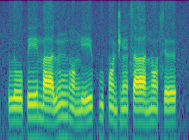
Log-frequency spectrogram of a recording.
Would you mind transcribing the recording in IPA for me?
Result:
l oː˨ p eː˧ m aː˨ l ũ˧ ɣ ɔ̃˨ ŋ eː˨˦ kʷ i˧ p ɔ̃˧ d͡ʒ ɛ̃˧ s aː˧ n ɔ̃˦˨ s ə˦

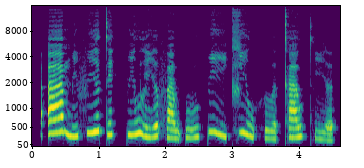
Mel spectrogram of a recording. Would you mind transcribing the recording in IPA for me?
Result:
ʔ aː˧˥ m i˩˧ f i˧˥ ə̯ t̪ e˧˥ k̚ p i˧˥ w l i˩˧ ə̯ f a˩ w ʔ uː˩˧ p iː˥˨ t͡ɕ i˥˨ w h u˧˩ ə̯ kʰ a˧˥ w t̪ʰ i˧˩ ə̯

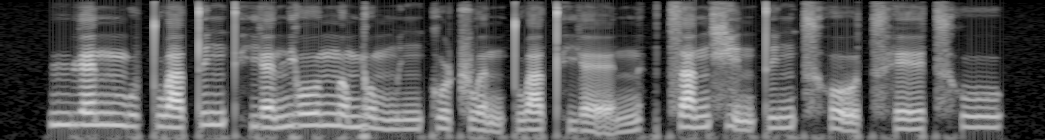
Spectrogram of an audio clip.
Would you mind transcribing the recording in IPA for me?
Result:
m ɥ ɛ˥ n m u˧˥ t̪ w ä˧˥ t̪ i˥ ŋ t̪ʰ j ɛ˧˥ n̪ j o˥ ʊ̯ n̪ ɤ˥ m j o˨ ʊ̯ m i˧˥ ŋ k u˧˥ ʈ͡ʂ w ə̰˨˩ n t̪ w ä˧˥ t̪ʰ j ɛ̰˨˩˦ n | t͡s a˧˥ n ɕ ḭ˨˩ n t̪ i˧˥ ŋ t͡sʰ o̰˨˩ ʊ̯ t͡sʰ e˧˥ ɪ̯ t͡sʰ u˥

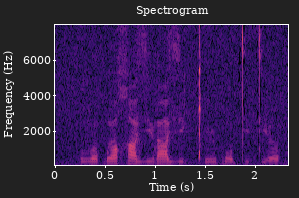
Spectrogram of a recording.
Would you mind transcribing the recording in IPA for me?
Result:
v ə ɓ ə χ a zʲ ʉ ɾ a zʲ e ǃʰ ʉ ɓ o tʲ ʉ tʲ ə

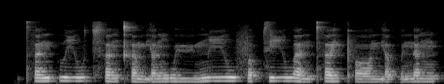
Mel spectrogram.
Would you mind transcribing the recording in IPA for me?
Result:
t̪ʰ ɐ˨˧ n kʷ iː˧ w t͡sʰ ɐ˨ ŋ kʰ ɐ˨˩ m j ɐ˨˧ ŋ w yː˨ m iː˥ w f ɐ˧ p̚ s iː˥ w ɐ˨˧ n t̪ʰ ɐ˥ j pʰ ɔː˧ n j ɐ˨ p̚ ɵ˨˥ n ɐ˥ ŋ

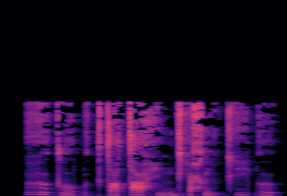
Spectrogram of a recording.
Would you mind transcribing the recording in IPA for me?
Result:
ɦ ɵ k l o ɓ ɵ k tˤ ʉ tˤ a h i m dʱ i ħ ŋ ɨ kʰ i ɓ ɵ

